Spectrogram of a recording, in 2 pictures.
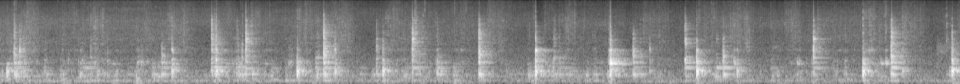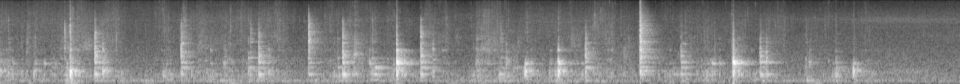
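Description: Spatula scraping and turning chopped potato, carrot, tomato and green chilli pieces in a stainless steel pan in repeated strokes, over a low sizzle of the vegetables sautéing in oil. The stirring stops shortly before the end, leaving the sizzle.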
